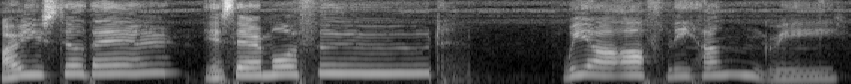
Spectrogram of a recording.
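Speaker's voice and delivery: high, slow tiny-creature voice, "food" drawn out. Voicing tiny creatures circling a hut and begging for food: voicing tiny hungry creatures. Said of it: "these tiny little creatures come out".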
